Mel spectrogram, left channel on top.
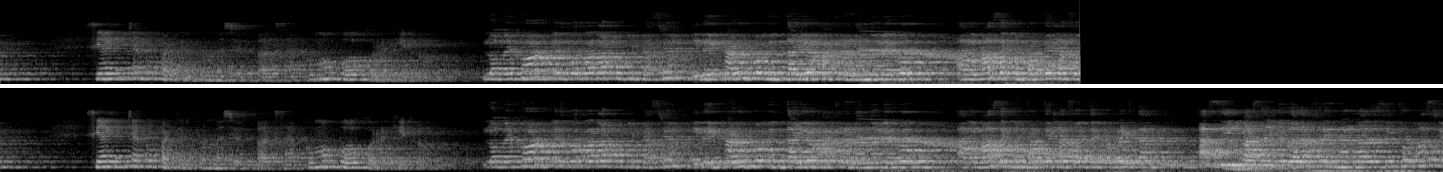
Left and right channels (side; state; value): left; drops out; at 10.8 s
